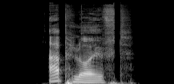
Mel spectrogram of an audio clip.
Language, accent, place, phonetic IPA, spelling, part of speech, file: German, Germany, Berlin, [ˈapˌlɔɪ̯ft], abläuft, verb, De-abläuft.ogg
- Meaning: third-person singular dependent present of ablaufen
